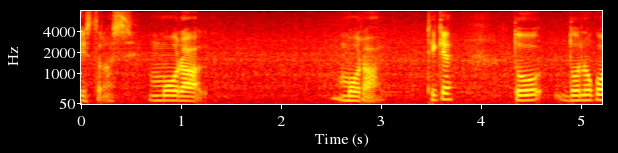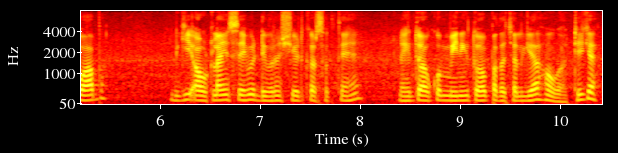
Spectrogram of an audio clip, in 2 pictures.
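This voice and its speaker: A male shorthand teacher explains a lesson, tagging almost every phrase with "ठीक है" and repeating words slowly. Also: on the high side, darkish tone, a little hiss or hum.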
